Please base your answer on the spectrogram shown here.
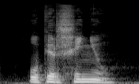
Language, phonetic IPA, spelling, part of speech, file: Belarusian, [upʲerʂɨˈnʲu], упершыню, adverb, Be-упершыню.ogg
- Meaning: for the first time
